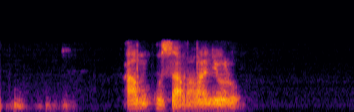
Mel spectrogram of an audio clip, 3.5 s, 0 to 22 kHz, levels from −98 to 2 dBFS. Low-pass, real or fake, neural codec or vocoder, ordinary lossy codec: 5.4 kHz; fake; vocoder, 22.05 kHz, 80 mel bands, HiFi-GAN; Opus, 24 kbps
